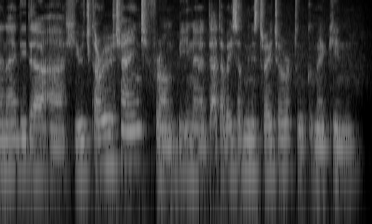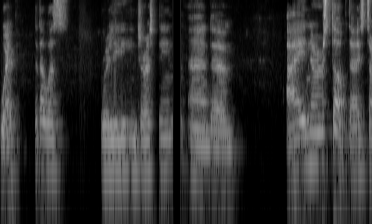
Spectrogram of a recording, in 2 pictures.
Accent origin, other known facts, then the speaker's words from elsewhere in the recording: North Spain, Spain; now in Barcelona, Spain; I currently live in Barcelona. I'm from North Spain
